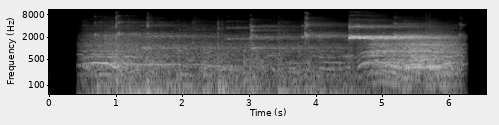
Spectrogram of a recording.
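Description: Live game sound in a basketball hall, with the crowd and a few short knocks. About four and a half seconds in, a loud steady high tone sounds over the crowd for more than a second.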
